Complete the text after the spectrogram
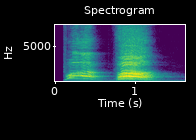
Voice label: military shout english four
